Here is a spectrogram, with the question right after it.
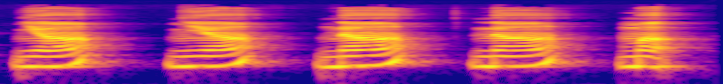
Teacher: ಇವುಗಳನ್ನ ನಾವು ಮೂಗಿನ ಸಹಾಯದಿಂದ ಉಚ್ಚರಿಸ್ತೀವಿ ಮಕ್ಕಳೇ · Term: ಅನುನಾಸಿಕ ಅಕ್ಷರಗಳು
